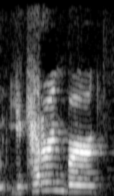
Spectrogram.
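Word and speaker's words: Yekaterinburg: g the bolshevik party sends the romanoffs to yeketeringberg russia it is a thousand miles from moscow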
